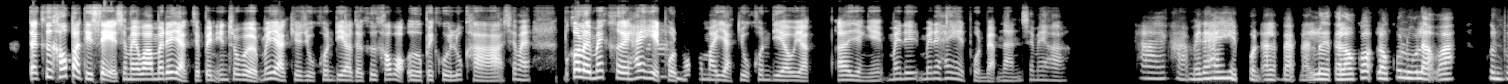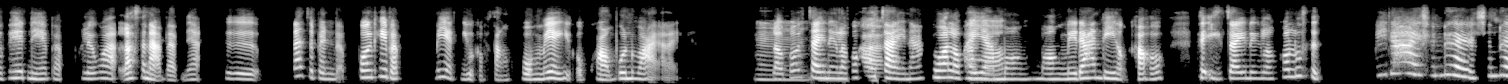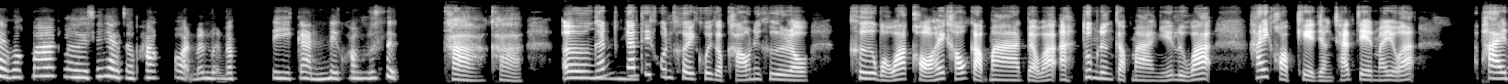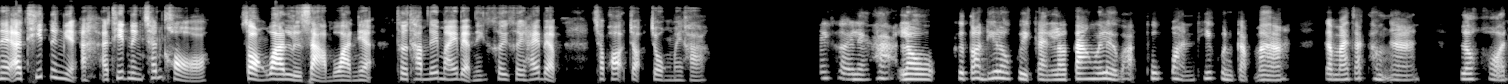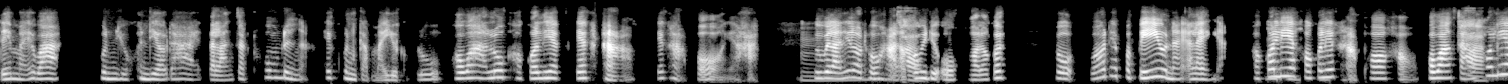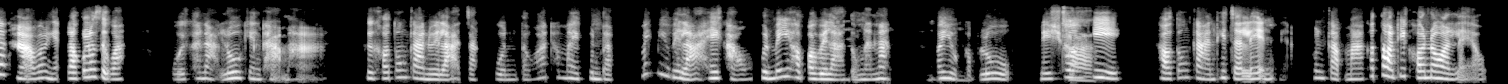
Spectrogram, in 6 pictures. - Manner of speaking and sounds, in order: in English: "introvert"; laughing while speaking: "เขา"; unintelligible speech
- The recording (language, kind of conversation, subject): Thai, advice, ฉันควรจัดการอารมณ์และปฏิกิริยาที่เกิดซ้ำๆ ในความสัมพันธ์อย่างไร?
